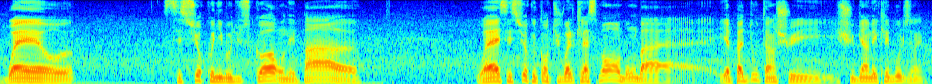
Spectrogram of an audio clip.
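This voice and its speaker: A man giving casual gameplay commentary as a gaming YouTuber, chatty, swearing casually and bursting out loud at big plays. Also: mid-range voice, measured pace, slight background noise.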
